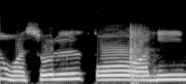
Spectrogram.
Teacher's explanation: لام کو کلکلا نہیں کرنا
